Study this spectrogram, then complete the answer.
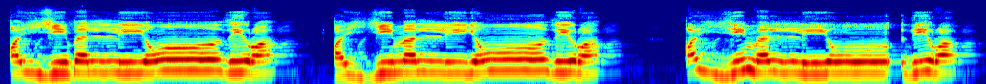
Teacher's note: उसके बाद नून साकिन के बाद दाल का हर्फ आ रहा है और दाल हुरूफ इख्फा में से है। आपने नून की आवाज़ को मख्फ़ी करना है, छुपाना है · मीम को लाम के साथ मिलाते हुए लाम के ऊपर रुका नहीं जाएगा, गुन्ना नहीं करना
